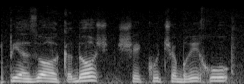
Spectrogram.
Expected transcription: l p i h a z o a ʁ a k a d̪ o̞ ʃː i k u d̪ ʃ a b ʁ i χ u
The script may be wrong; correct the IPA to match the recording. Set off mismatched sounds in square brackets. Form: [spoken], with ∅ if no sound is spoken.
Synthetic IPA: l p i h a z o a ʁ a k a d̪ o̞ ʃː [e] k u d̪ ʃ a b ʁ i χ u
